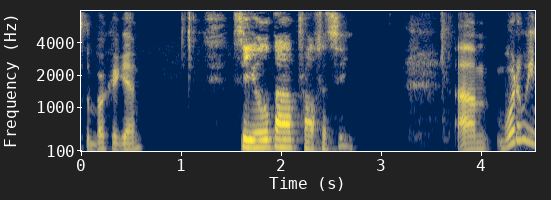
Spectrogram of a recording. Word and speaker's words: Thiaoouba: And how do you pronounce the book again? The Uba prophecy.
